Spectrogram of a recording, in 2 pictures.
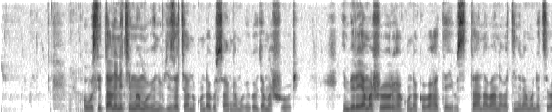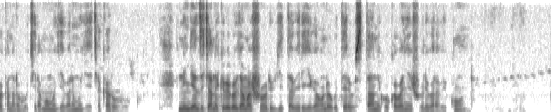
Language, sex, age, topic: Kinyarwanda, male, 25-35, education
